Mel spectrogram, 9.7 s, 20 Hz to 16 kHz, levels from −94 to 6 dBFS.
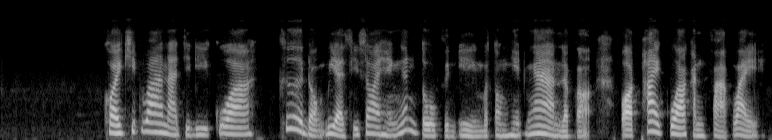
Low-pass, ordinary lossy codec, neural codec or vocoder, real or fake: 7.2 kHz; Opus, 24 kbps; codec, 16 kHz, 4 kbps, FreqCodec, larger model; fake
